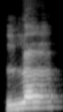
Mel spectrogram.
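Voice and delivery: "la" with an l as in Spanish, vowel held; Chinese L sound. Shown as a demonstration. Teacher demonstrates L E, "la" with a Spanish-style l. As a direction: draw out "la" after a Spanish l. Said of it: "exactamente igual que la L".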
